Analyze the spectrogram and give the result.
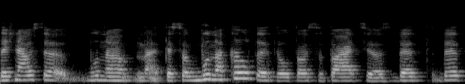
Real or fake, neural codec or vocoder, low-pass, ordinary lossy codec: real; none; 7.2 kHz; MP3, 48 kbps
